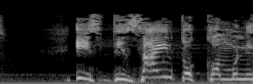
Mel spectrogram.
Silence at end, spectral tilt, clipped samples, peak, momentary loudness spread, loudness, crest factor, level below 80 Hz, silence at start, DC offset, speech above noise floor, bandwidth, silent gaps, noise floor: 0 s; -1.5 dB/octave; under 0.1%; -4 dBFS; 8 LU; -20 LUFS; 20 dB; -46 dBFS; 0 s; under 0.1%; 23 dB; 11.5 kHz; none; -45 dBFS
